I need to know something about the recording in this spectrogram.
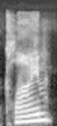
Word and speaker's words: climb: Climbing or climb. You do not pronounce the B.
